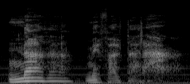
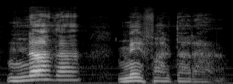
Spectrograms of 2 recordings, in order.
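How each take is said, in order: First: Quiet, slow savouring of the verse; soft recitation. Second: Said in the usual way. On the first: Acted. Preacher reciting the psalm to the church, soft and slow. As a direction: let it settle softly.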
